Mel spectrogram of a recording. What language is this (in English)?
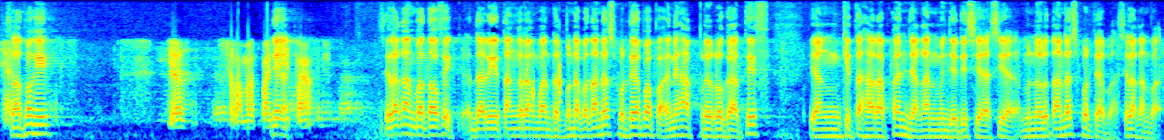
Indonesian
